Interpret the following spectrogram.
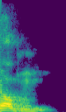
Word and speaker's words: Om: Pero dentro de las reglas gramaticales, la A y la U se convierten en O.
